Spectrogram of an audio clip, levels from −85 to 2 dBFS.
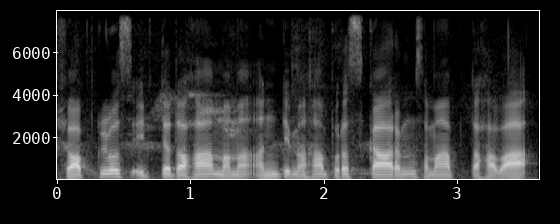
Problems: background sounds at intervals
